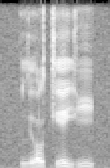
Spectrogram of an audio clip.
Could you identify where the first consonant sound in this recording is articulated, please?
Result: alveolar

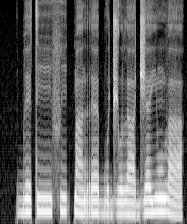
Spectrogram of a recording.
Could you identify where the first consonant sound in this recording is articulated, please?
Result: labial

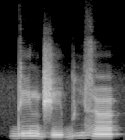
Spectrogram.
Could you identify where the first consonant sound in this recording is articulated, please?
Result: alveolar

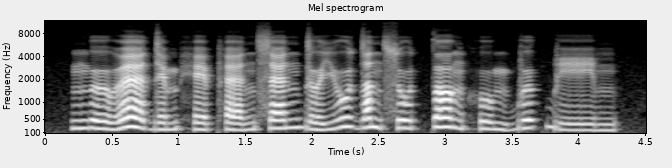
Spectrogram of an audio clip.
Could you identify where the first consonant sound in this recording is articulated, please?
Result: velar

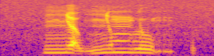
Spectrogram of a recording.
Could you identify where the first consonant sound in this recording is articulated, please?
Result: palatal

